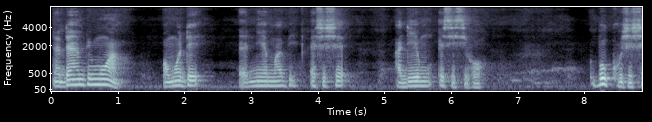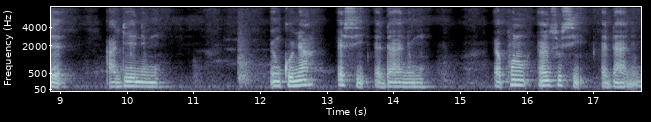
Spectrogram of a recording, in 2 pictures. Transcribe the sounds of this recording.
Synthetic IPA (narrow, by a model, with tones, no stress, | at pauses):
nã˨dã˦n˦bi˦mʊ̃˦a˨ | ɔ˨mɔ̃˦dɪ˦ | ɛ˨nĩ˦ɛ˦mã˦bi˦ɛ˦ɕɪ˨ɕɛ˦ | a˨dɪ˦ɛ˦mũ˦ɛ˦si˨si˨hɔ˦ | bu˦kʰu˨ɕɪ˨ɕɛ˨ | a˨dɪ˦ɛ˦nĩ˦mũ˦ | ŋ̩˨kʰo˨ɲᶣã˦ | ɛ˦sḭ˨ɛ˨dã˦nɪ̃˦mũ˦ | ɛ˨pʰʊ˦nʊ̃˦ɛ˦n̩˦sʊ˦sḭ˨ | ɛ˨dã˦nɪ̰̃˦m̃˦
